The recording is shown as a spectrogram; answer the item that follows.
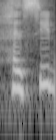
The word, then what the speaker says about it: Hasse: இதை சிலர் ஹெஸ்ஸி டயக்ராம்னு சொல்கிறாங்க. பட் நான் கூகுளில் சர்ச் பண்ண வரைக்கும் இதோட ப்ரொனன்சியேஷன் ஹேஷ் டயக்ராம் தான்.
